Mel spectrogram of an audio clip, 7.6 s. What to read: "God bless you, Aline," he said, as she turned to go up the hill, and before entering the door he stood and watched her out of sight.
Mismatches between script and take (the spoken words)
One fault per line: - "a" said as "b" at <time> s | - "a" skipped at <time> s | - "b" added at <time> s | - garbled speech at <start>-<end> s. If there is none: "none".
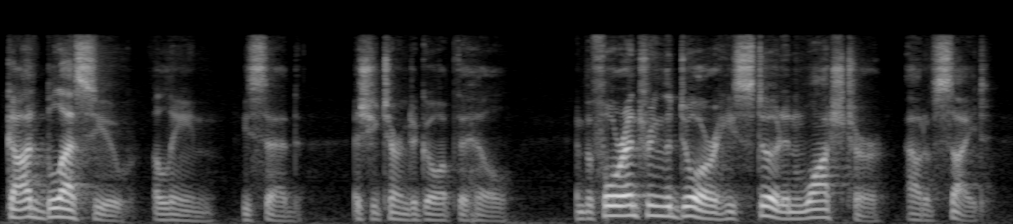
none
